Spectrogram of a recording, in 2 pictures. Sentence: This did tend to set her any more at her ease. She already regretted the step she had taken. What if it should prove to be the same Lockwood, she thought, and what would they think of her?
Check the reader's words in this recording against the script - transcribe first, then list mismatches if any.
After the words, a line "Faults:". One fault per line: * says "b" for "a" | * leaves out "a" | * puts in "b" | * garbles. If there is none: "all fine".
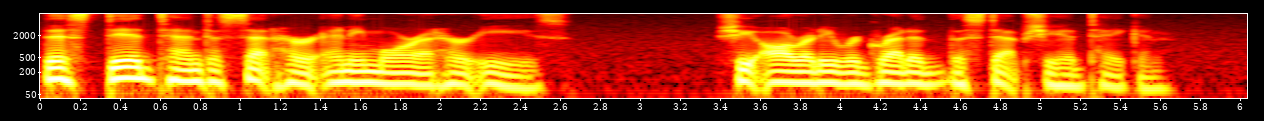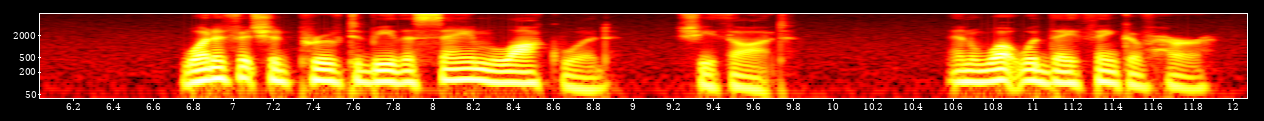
This did tend to set her any more at her ease. She already regretted the step she had taken. What if it should prove to be the same Lockwood, she thought, and what would they think of her?
Faults:
all fine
